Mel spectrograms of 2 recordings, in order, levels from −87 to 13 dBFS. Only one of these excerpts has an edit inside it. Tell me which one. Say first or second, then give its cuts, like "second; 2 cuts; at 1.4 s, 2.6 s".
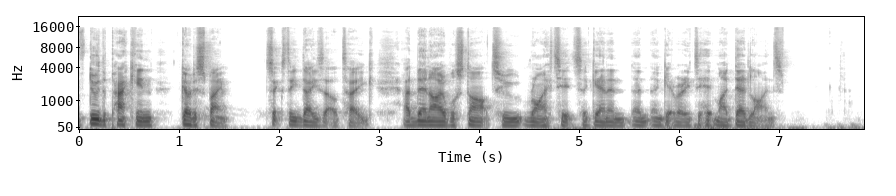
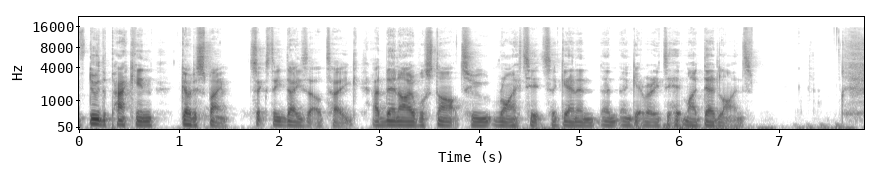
second; 2 cuts; at 1.6 s, 2.9 s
